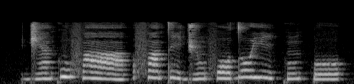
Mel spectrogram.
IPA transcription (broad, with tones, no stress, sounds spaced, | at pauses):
d͡ʒ ɛ̃˧ k u˦ f ã˦˨ | f ã˦ t i˦˨ d͡ʒ ũ˧ f ɔ˧ d o˦ j i˦˨ k ũ˨˦ k͡p o˧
